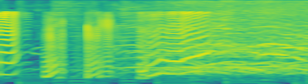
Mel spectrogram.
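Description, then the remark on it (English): A rapid series of wet, sputtering armpit farts, several short squelchy bursts followed by a longer buzzing one, loud with no talking. “I, Waffle, promise you, Floozeville, that with me as your mayor, goofing around will double, and armpit fart sounds will triple.”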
